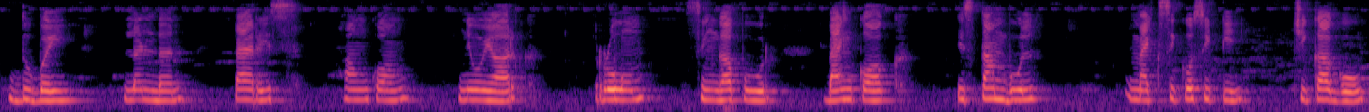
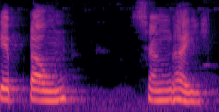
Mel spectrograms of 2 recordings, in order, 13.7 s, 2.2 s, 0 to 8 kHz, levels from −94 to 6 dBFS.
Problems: none marked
